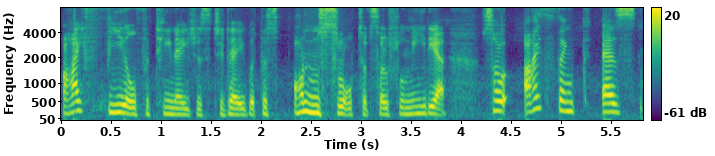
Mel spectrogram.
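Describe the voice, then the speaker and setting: A woman's voice: fairly low pitch, animated, a little slow, a little mellow, no room sound. A woman in her fifties from South Africa, a guest telling her life story in an interview. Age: 50s. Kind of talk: conversational interview.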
